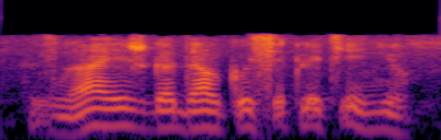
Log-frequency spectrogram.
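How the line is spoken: Whispered question. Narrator (Russian): шепотом спрашивал Сосунов

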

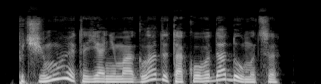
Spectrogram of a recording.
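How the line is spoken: Sharp but quiet. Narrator (Russian): резко спросила Шарлотта, но тихим голосом

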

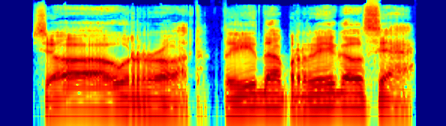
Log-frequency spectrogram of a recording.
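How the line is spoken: Growling, baring teeth. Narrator (Russian): Прорычавший орк оскалился

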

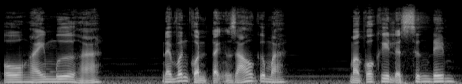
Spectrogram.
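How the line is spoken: Old woman muttering. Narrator (Vietnamese): mồm lẩm bẩm nói

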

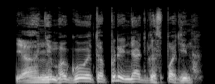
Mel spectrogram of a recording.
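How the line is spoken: Surprisingly agitated voice. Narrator (Russian): удивительно взволнованным голосом ответил африканец

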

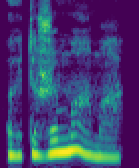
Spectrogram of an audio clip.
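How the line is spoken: Shocked breathless exhale. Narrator (Russian): потрясенно выдохнул Дэш

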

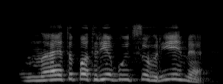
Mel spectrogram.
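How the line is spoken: Timid babbling. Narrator (Russian): пролепетал Баранников

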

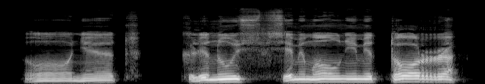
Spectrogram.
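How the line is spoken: Thunderous furious exclamation. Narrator (Russian): громоподобным голосом воскликнул, не помня себя от гнева, германец

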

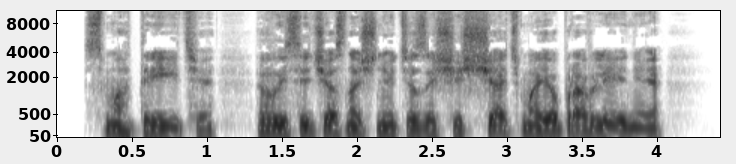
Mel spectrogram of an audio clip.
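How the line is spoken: Exclamation. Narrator (Russian): воскликнул Отто

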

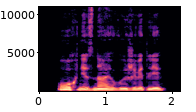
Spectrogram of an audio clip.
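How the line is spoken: Sorrowful sigh. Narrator (Russian): горестно вздохнула вдова

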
